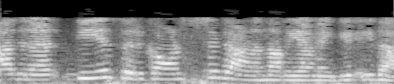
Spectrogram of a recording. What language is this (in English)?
Malayalam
